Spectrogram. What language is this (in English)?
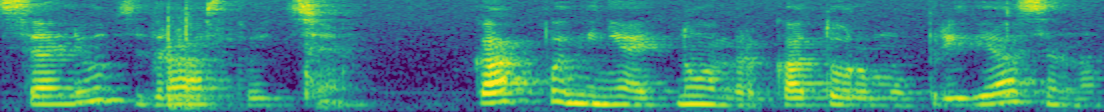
Russian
